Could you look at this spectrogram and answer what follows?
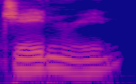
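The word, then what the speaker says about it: Jayden Reed: I say his name right is is it Jaden Reed Yeah Yeah from Green Bay I would take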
